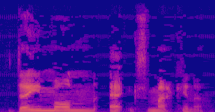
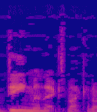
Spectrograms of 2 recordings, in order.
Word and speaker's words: Daemon X Machina: Daemon X Machina, and that's or Demon X Machina, I guess. Yeah, that's how you pronounce it. Demon X, as in the letter X, and then Machina.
